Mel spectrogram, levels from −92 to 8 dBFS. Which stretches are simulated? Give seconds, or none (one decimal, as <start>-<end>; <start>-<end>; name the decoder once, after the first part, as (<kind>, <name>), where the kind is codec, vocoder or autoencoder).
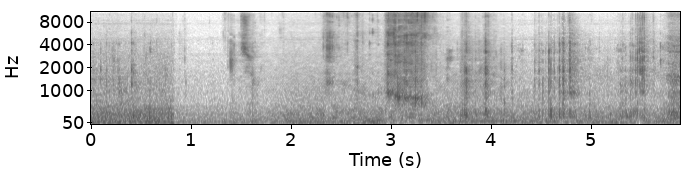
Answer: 1.4-4.2 (vocoder, Vocos)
